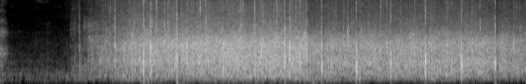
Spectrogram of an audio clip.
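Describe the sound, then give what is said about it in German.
Sustained applause from the Federal Assembly (Bundesversammlung) for Walter Thurnherr after eight years as Federal Chancellor rises quickly after a brief quiet start, a dense, steady wash of clapping with occasional sharper individual claps standing out, continuing at an even level. “Der Applaus der Bundesversammlung für Walter Thunherr nach acht Jahren als Bundeskanzler.”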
